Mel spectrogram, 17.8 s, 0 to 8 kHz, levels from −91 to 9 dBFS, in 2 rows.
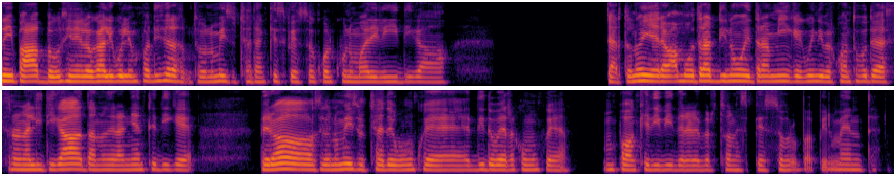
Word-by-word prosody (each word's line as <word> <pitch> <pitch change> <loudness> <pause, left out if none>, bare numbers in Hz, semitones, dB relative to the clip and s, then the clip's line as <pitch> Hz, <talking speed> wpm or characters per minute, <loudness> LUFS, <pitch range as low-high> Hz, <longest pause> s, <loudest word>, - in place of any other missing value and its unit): nei 195 -1 +8
pub, 185 -1 +5
così, 185 +2 +3
nei 185 0 +4
locali 185 +1 +6
quelli 190 0 +4
un 190 - -2
po' 195 0 -1
di 195 +1 -2
sera, 205 -2 +3
s - - -7
secondo 175 +1 -4
me 190 0 +1
succede 175 0 -9
anche 175 +2 -6
spesso 180 0 -7
che 175 - -9
qualcuno 180 +1 -4
magari 175 0 -1
litiga. 170 -1 -7 1.6
Certo, 185 - -1
noi 200 +1 +7
eravamo 190 0 +3
tra 200 0 +5
di 195 +1 -1
noi, 200 -1 +3
tra 190 +1 0
amiche, 190 -1 0
quindi 190 +1 +2
per 175 -1 -1
quanto 185 +1 -5
poteva 190 -1 +1
essere 180 +2 -5
una 180 0 +2
litigata, 180 +1 +2
non 175 0 -5
era 170 -1 -1
niente 180 +2 -4
di 180 +1 -6
che. 175 -2 -3 0.6
Però 185 0 +5
secondo 180 0 -2
me 190 +1 +3
succede 175 -1 -2
comunque 170 -1 -2
di 180 +2 -4
dover 175 -1 0
comunque 175 -2 -6 0.3
un 180 0 -6
po' 180 0 -2
anche 170 +1 -2
dividere 170 -1 -4
le 165 - -3
persone 165 0 -8
spesso, 165 +1 -9
probabilmente. 180 0 -9
180 Hz, 190 wpm, -26 LUFS, 175-190 Hz, 1.6 s, nei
